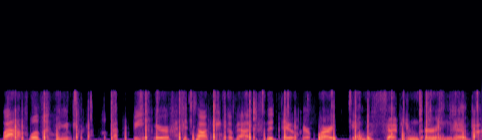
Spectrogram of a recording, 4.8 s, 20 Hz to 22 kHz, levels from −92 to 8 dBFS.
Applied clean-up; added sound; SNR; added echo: neural diffusion model UNIVERSE++.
